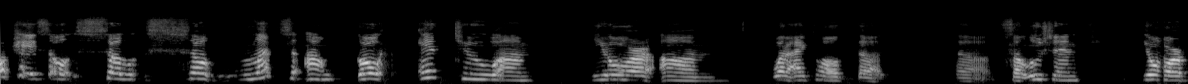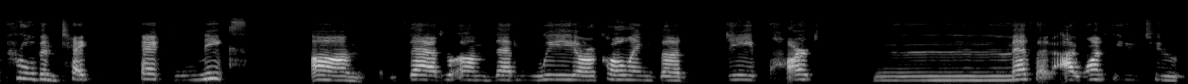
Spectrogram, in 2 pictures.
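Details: Man who stuttered and had issues in childhood, with repeated words and fillers; stuttering.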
